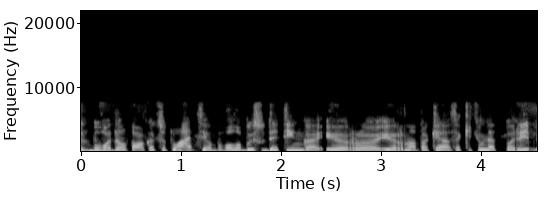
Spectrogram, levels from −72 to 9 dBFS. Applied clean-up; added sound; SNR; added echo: neural mask model Resemble Enhance denoiser.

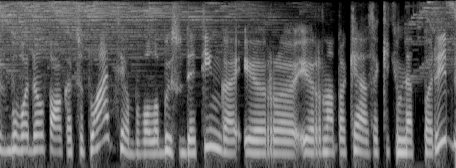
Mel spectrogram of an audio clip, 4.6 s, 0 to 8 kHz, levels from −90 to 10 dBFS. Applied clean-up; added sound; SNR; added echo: none; Chime; 13 dB; none.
